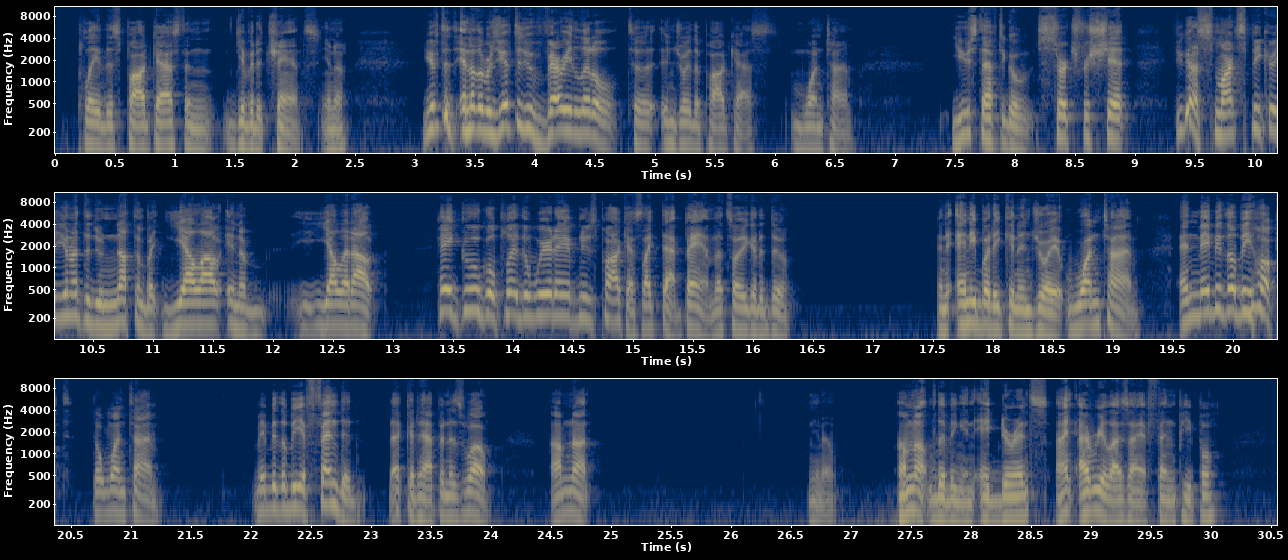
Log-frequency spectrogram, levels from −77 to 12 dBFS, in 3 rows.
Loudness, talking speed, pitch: -20 LUFS, 220 wpm, 140 Hz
